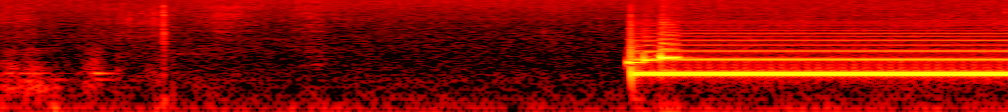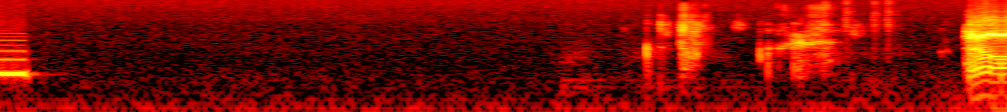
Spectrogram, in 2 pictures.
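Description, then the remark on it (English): A phone call rings out: one loud, steady electronic ringback tone lasting about two seconds, surrounded by near silence, then faint rustles and clicks toward the end. “Well, we're gonna get him on the phone and see what his most memorable father-son fishing trip is.”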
